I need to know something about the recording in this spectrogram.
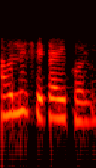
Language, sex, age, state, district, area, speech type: Bengali, female, 18-30, West Bengal, Purulia, urban, conversation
